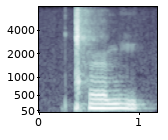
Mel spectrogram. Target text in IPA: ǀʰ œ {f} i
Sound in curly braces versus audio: incorrect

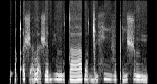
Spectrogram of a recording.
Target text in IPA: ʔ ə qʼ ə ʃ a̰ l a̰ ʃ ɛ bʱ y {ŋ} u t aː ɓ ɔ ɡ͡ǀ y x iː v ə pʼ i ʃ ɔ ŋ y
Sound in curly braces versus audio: correct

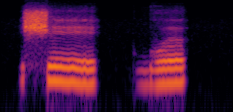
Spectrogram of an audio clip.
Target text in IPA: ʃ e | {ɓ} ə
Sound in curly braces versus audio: incorrect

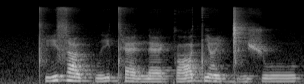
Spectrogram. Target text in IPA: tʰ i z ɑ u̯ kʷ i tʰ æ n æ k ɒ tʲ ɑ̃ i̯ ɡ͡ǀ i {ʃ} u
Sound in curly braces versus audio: correct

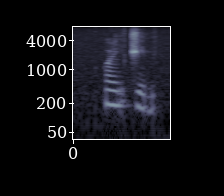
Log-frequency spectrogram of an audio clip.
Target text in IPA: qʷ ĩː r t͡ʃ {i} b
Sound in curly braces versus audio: incorrect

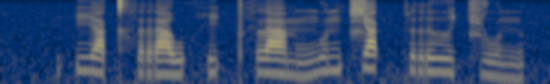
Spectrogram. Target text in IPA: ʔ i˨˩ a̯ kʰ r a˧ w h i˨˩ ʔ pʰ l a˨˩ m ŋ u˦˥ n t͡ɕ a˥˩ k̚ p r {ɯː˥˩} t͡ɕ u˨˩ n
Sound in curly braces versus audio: incorrect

